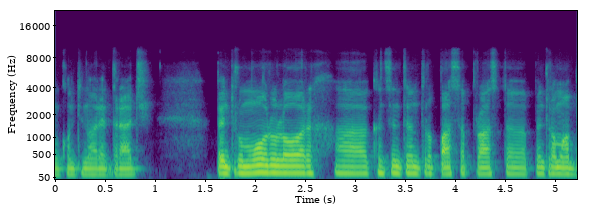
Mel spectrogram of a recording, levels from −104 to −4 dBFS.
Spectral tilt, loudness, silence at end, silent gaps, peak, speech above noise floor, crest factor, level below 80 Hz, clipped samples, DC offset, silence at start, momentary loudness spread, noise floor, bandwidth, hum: -7.5 dB/octave; -24 LUFS; 0 s; none; -6 dBFS; 32 dB; 18 dB; -60 dBFS; under 0.1%; under 0.1%; 0 s; 10 LU; -55 dBFS; 7.8 kHz; none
